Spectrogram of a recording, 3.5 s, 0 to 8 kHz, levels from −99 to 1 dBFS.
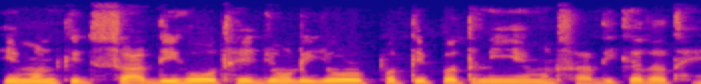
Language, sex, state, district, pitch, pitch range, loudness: Chhattisgarhi, male, Chhattisgarh, Sarguja, 160 Hz, 155-165 Hz, -18 LUFS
